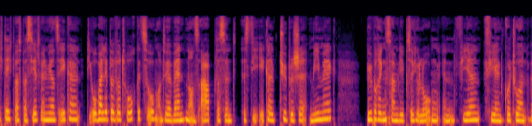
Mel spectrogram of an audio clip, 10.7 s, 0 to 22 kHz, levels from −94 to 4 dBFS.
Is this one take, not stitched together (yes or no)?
no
